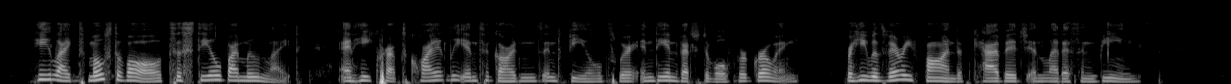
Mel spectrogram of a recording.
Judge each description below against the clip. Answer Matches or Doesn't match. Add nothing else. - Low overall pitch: Doesn't match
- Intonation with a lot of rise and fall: Doesn't match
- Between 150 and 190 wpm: Matches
